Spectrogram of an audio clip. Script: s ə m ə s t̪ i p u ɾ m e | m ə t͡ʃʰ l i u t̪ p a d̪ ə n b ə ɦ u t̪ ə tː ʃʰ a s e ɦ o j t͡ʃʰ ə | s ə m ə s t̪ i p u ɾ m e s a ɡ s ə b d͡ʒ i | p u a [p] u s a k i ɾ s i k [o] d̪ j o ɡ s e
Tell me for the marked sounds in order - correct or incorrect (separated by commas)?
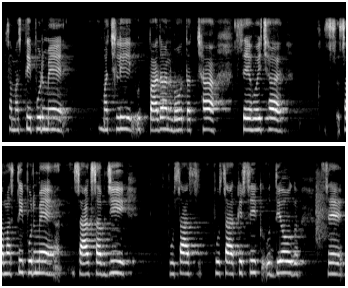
correct, incorrect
